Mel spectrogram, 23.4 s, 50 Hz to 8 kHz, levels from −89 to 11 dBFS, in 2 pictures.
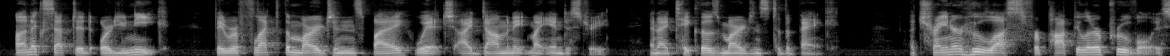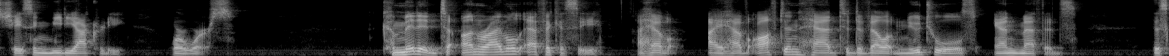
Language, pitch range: English, 105-130 Hz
